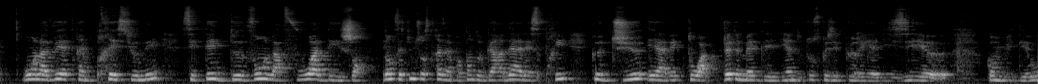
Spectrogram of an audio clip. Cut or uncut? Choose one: uncut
